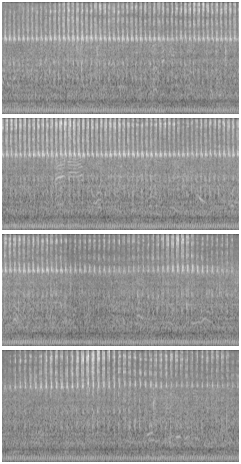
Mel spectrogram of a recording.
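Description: A tractor engine chugs steadily as it ploughs.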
